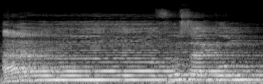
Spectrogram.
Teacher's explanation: Fa adalah salah satu huruf ikhfa. Cara membaca nunnya disamarkan dan tidak dijelaskan.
